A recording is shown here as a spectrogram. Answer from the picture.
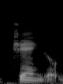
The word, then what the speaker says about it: Django: This the Django. The J is silent.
